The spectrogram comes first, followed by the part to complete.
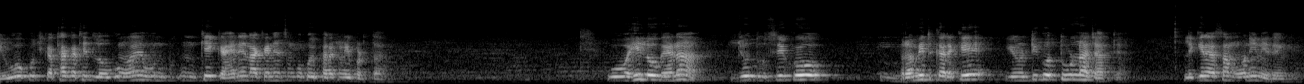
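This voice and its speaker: High-pitched young man, echoey room. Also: moderate pace, fairly bright tone. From India. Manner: earnest, reassuring, repeats phrases for emphasis. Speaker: exam-prep vlogger. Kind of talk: informal motivational address to followers. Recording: echoey room with faint background noise.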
